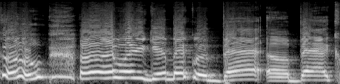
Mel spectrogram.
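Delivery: high whiny fake sobbing; hammed-up teary plea; mock crying. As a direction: wail like a heartbroken girl. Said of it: "and she's crying".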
